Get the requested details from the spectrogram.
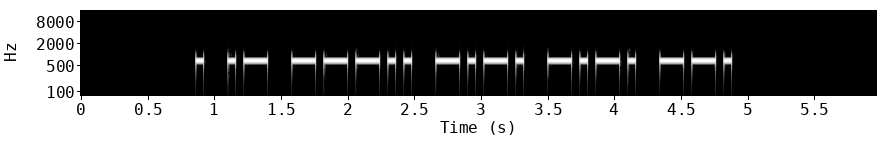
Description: Morse code, heard as a keyed tone, about 20 wpm, 700 Hz. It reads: EA8CCG
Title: DXCC-100 Call Signs - 6 Characters - 20wpm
